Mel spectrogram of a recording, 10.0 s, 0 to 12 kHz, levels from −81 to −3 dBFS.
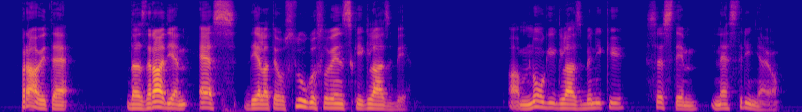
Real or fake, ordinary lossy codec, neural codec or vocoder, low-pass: real; none; none; none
